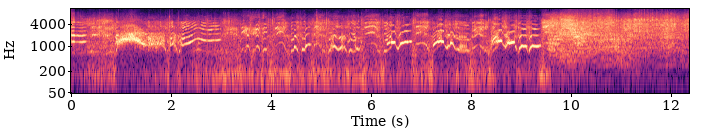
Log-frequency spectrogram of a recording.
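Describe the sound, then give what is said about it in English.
A woman screams again and again in long, wavering, shrill cries over a low rumble in a film scene, until Leatherface starts up a chainsaw whose loud, harsh motor roar cuts in and drowns out her screams. “all this character has left to let somebody know that she's desperately in need and dying is her scream.”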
